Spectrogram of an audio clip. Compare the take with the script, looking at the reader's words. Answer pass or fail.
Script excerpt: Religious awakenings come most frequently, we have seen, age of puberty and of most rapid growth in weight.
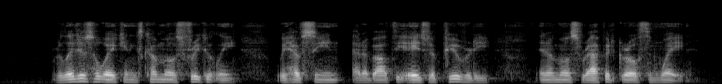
fail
